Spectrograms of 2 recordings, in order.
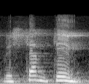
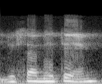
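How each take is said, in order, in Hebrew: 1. צליל ה-m סוגר הברה בלי תנועה. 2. אחרי צליל ה-m באה תנועה קצרה נוספת.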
